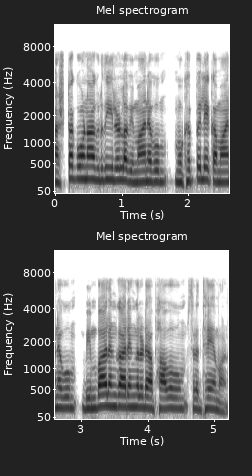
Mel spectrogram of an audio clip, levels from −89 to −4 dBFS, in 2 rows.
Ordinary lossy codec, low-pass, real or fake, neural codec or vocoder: Opus, 64 kbps; 7.2 kHz; real; none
